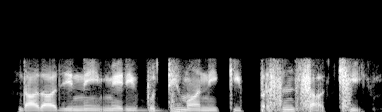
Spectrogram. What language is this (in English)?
Hindi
